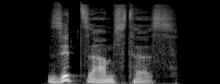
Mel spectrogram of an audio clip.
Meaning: strong/mixed nominative/accusative neuter singular superlative degree of sittsam
- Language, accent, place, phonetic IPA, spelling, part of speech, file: German, Germany, Berlin, [ˈzɪtzaːmstəs], sittsamstes, adjective, De-sittsamstes.ogg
